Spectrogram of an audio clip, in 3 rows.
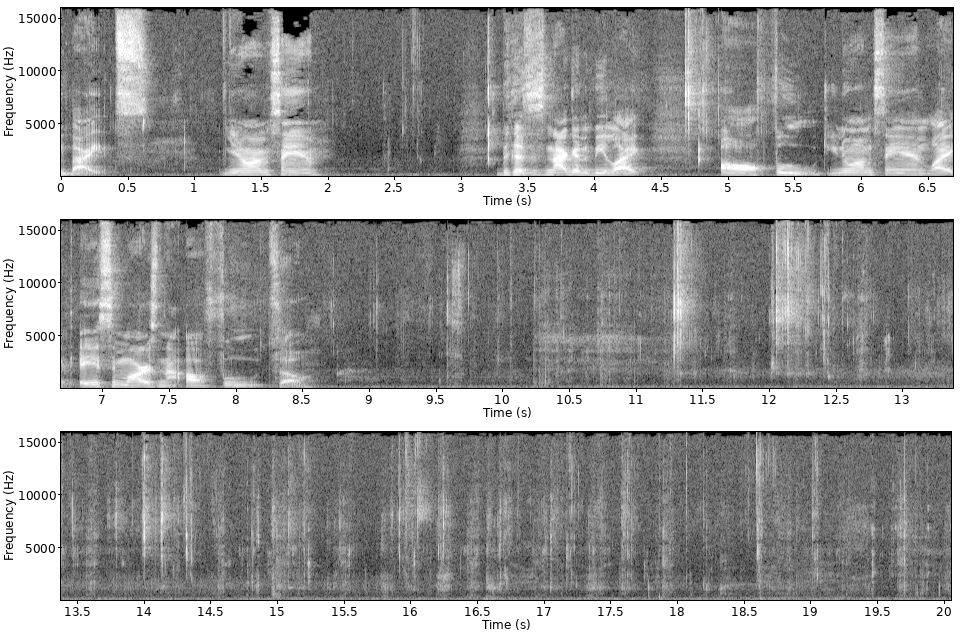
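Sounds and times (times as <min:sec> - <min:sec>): faint low hum: 0:00.0 - 0:20.0
crunching chewing: 0:08.7 - 0:20.0.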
